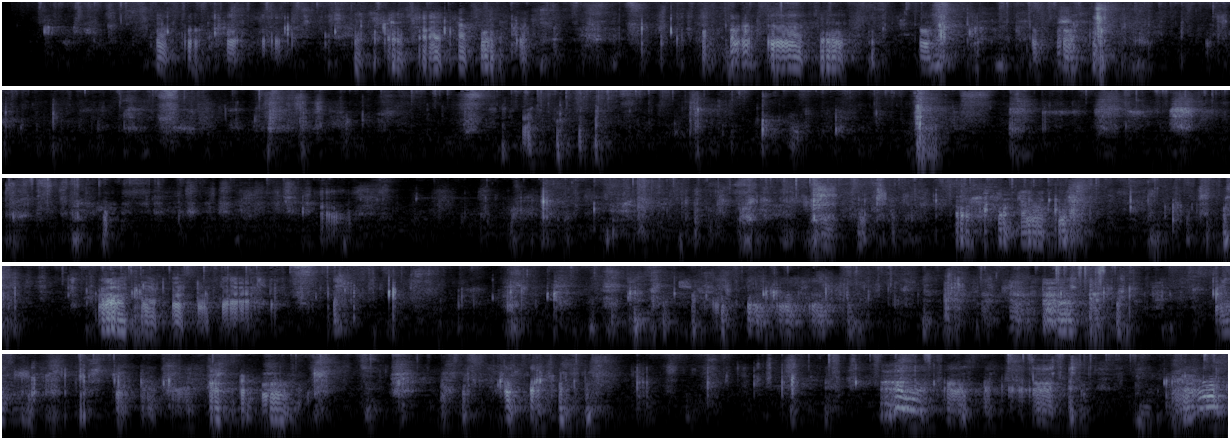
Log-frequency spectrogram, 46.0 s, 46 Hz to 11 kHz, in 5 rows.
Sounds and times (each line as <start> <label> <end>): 0.2 Chihuahua playing and barking 46.0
